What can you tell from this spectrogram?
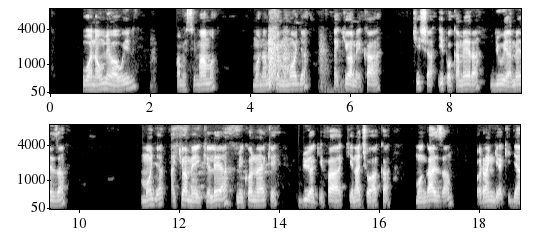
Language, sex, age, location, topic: Swahili, male, 18-24, Mombasa, government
